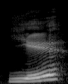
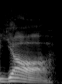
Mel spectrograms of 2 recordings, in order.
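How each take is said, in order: First: The word is said in a plain accent. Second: The word is said in a posh English accent. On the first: "I pronounce it year ... The same pronunciation as ear" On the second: "posh people ... pronounce it as year, a year, or a yar"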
